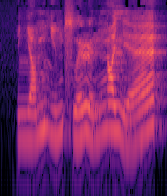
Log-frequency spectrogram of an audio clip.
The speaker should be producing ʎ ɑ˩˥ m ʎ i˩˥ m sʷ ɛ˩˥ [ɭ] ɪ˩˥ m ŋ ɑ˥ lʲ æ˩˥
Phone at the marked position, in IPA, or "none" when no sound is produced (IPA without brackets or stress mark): ɭ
